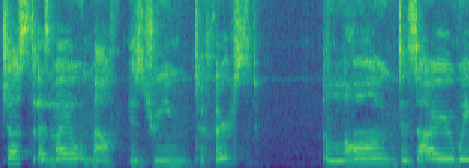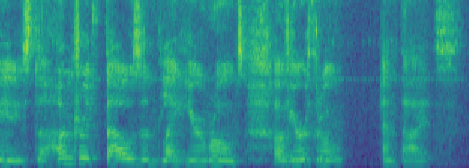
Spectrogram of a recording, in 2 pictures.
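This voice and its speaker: Woman, dramatic poetry reading, extremely slow pace, deliberate pauses, slight noise behind. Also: mid-range voice, steady tone, fairly bright tone, poor audio. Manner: deliberate, measured phrasing with pauses. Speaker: performer reading a poem. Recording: faint background noise.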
